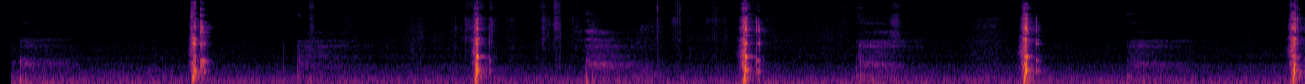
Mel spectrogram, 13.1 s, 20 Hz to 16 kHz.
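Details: Person with intractable hiccups since December 2015, with breathing and choking spasms, burps and developing achalasia III, in 12-hour episodes daily. Sharp hiccups about every 2.7 seconds, roughly 11/min, with faint breathy noises between.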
